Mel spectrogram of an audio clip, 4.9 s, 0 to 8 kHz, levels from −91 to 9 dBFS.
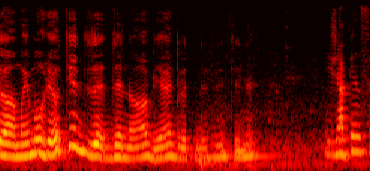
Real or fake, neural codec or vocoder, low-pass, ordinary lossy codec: real; none; 7.2 kHz; none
